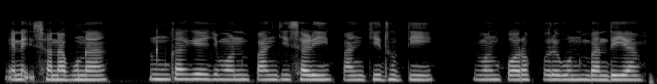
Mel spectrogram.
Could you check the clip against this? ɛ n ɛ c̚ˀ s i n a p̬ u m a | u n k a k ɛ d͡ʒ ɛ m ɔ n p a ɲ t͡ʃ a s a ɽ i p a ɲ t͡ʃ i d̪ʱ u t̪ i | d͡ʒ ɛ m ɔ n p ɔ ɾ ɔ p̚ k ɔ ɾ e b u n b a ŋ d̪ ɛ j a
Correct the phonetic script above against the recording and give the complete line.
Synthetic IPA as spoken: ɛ n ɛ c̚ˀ s a n a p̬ u n a | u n k a ɡ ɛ d͡ʒ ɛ m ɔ n p a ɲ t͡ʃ i s a ɽ i p a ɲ t͡ʃ i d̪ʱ u t̪ i | d͡ʒ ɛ m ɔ n p ɔ ɾ ɔ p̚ k ɔ ɾ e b u n b a n d̪ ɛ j a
